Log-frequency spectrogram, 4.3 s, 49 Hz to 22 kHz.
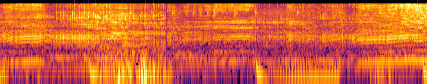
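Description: Small two-stroke nitro glow engine of an HSP 94155 1/10-scale RC short-course truck revving up and easing off several times as it is driven, a high buzzing whine that climbs and drops in pitch.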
